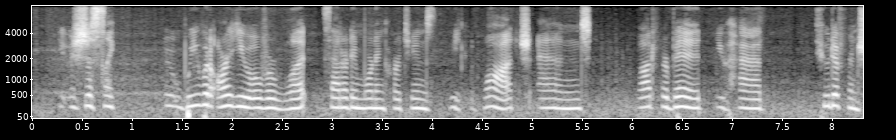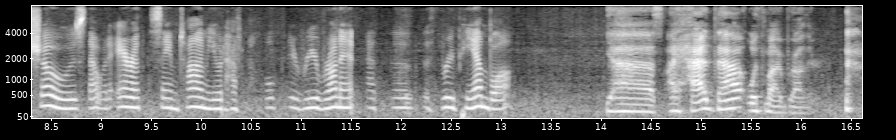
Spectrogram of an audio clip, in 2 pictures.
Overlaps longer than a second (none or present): none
